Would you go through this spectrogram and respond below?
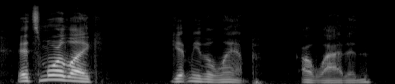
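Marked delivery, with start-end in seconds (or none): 1.7-3.7 mock dull, bland, low, unthreatening delivery. Mocking an unthreatening villain line: imitating Jafar's bland delivery. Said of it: "it is a bland look of Jafar".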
